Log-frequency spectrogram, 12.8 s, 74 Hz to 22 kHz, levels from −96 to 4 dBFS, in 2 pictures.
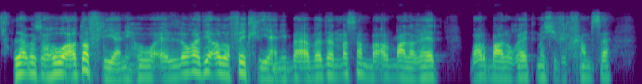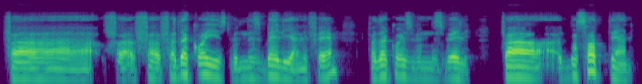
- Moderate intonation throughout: Yes, average, 3.5 semitones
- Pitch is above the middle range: No, low, 125 Hz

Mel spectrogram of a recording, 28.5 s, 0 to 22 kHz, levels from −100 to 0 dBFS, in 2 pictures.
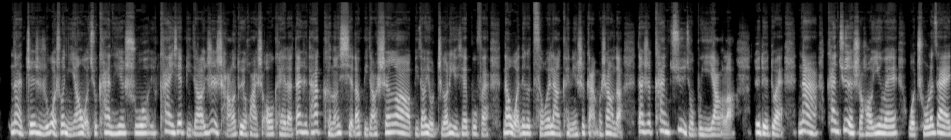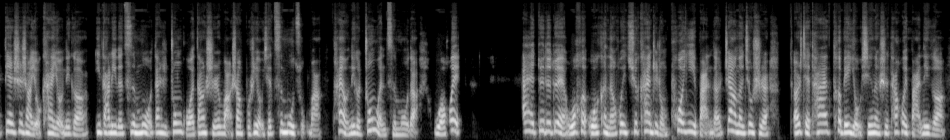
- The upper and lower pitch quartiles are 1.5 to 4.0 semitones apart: Yes, average, 3.6 semitones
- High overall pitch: Yes, high, 210 Hz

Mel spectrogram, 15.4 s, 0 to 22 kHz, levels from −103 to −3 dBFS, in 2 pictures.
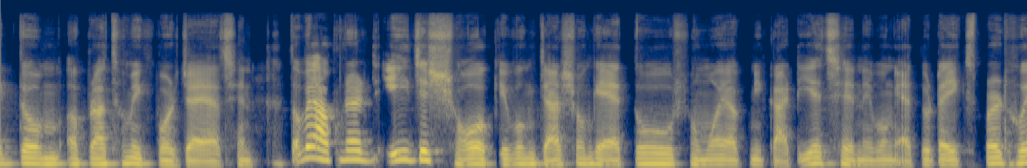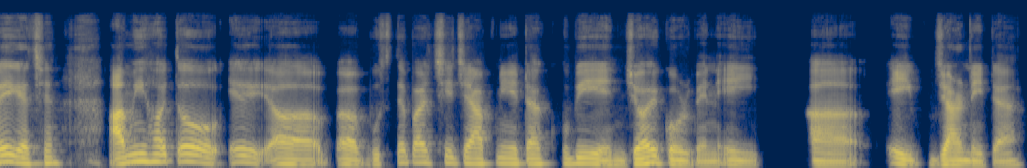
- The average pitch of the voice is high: No, low, 120 Hz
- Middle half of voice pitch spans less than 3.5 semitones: No, average, 4.1 semitones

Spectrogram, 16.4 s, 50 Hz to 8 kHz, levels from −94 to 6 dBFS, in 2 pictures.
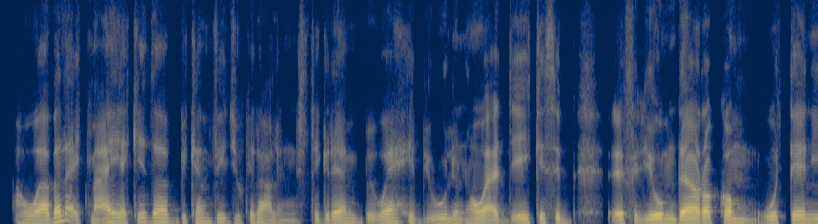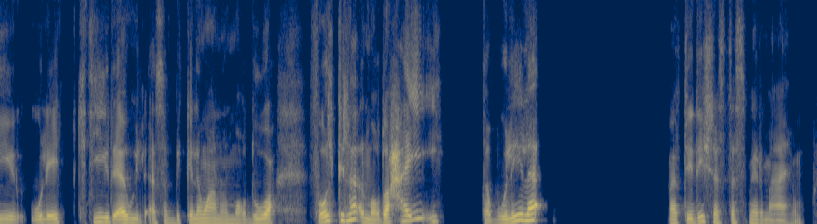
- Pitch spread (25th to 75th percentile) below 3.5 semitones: Yes, narrow, 2.5 semitones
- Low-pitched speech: Yes, low, 130 Hz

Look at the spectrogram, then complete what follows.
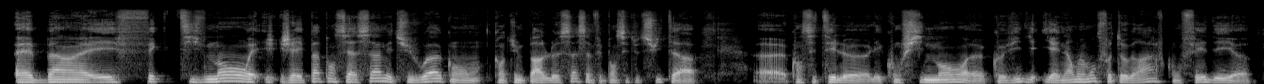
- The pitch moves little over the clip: No, average, 3.4 semitones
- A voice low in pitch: Yes, low, 110 Hz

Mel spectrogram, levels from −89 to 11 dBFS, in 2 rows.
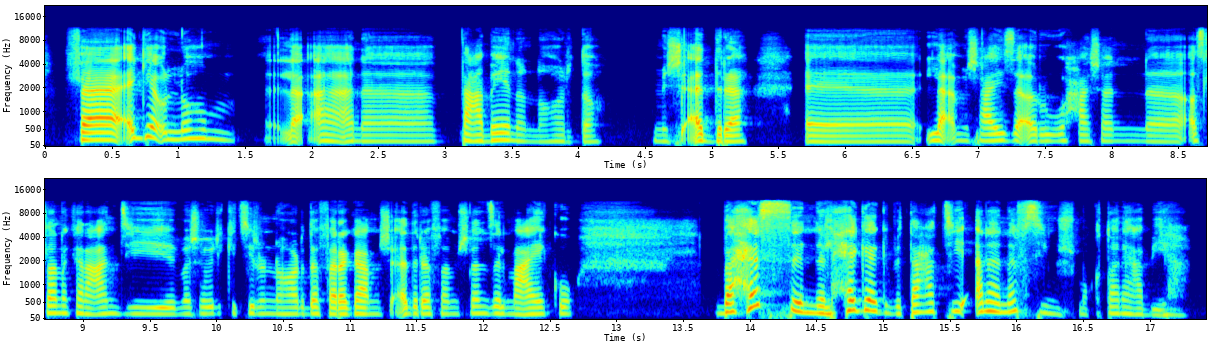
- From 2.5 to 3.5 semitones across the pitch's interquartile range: Yes, average, 2.9 semitones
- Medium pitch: Yes, medium, 180 Hz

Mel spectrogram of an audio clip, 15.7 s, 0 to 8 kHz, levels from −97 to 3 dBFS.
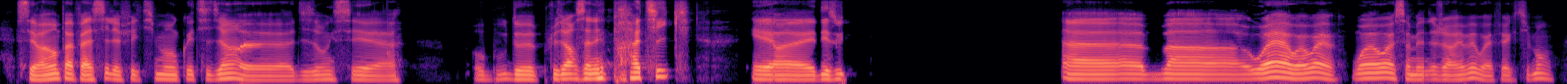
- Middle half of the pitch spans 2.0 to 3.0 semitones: Yes, narrow, 2.5 semitones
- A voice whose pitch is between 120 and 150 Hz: Yes, low, 125 Hz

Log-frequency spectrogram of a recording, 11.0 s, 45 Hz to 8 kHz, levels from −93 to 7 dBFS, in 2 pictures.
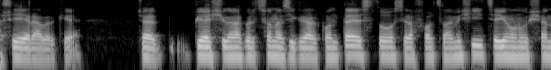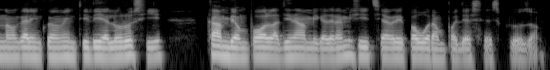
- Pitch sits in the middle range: No, low, 120 Hz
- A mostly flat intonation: Yes, narrow, 1.3 semitones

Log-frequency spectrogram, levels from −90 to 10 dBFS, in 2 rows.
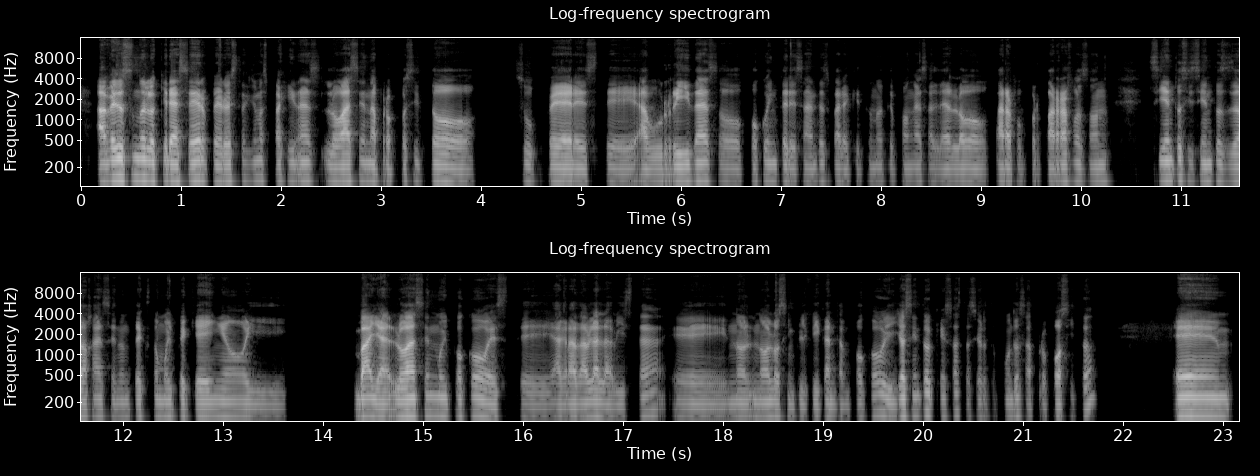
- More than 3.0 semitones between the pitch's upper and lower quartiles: No, average, 2.7 semitones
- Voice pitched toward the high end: No, low, 105 Hz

